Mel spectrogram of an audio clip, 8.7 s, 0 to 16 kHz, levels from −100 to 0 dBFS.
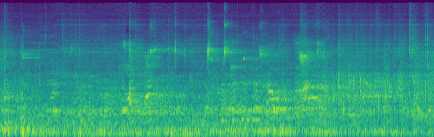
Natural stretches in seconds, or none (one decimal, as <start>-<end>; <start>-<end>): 0.0-1.1; 4.2-5.4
